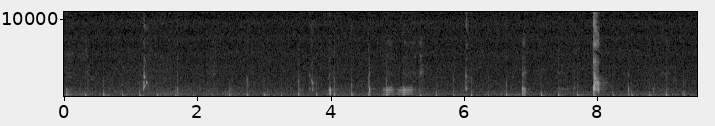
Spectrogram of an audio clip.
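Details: Hiccups just after eating, moving the whole body: quiet, regular soft squeaky clicks about every quarter second, roughly 200 a minute, fitting a small animal; faint room noise.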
